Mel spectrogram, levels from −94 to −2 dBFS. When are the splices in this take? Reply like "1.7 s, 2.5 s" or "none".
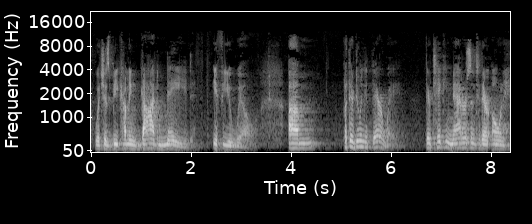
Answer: none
